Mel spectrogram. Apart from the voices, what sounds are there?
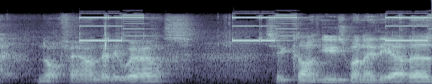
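alarm clock beeping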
